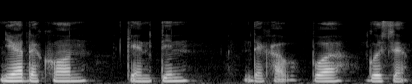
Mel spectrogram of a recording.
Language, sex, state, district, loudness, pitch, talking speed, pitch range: Assamese, male, Assam, Sonitpur, -20 LUFS, 155 Hz, 85 wpm, 145-170 Hz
